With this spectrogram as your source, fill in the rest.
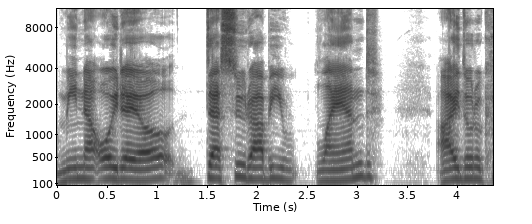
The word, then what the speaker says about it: DESU: how they wrote it the pronunciation is the same because it's set in a Japanese Way which is des Wow looks like they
